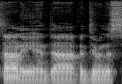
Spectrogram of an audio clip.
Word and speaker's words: Dani: So Dani, I've spelled Dani, pronounced Dani, and I've been doing this since the early days with Tom back at HP.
